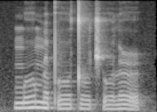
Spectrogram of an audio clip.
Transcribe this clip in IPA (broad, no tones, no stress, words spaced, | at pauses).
mʊː mɛpʼʊː tʊːt͡ʃʼʊːlə˞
